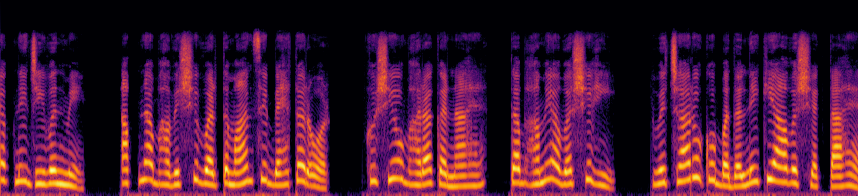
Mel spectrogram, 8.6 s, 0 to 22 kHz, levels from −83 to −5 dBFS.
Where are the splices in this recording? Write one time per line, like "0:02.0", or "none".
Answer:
none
